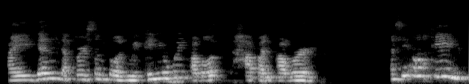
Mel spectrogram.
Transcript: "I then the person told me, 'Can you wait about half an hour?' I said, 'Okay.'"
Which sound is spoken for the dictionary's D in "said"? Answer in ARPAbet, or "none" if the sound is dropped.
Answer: none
